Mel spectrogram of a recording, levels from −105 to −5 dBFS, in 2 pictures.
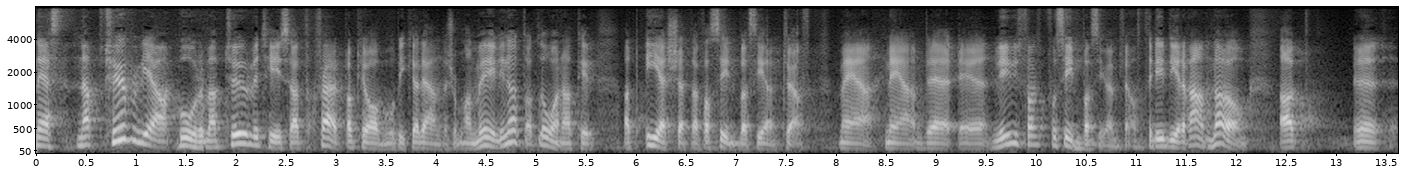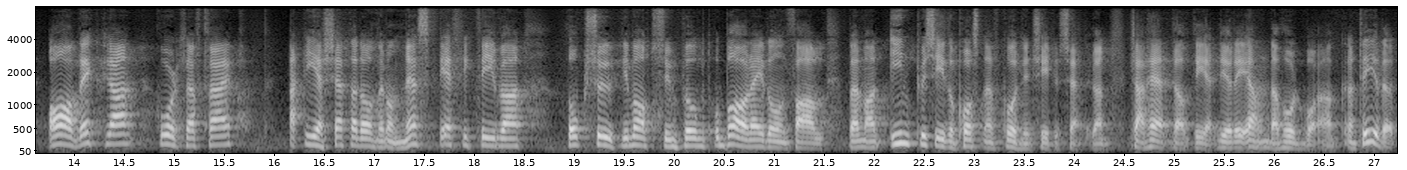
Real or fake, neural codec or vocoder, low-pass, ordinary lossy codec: fake; codec, 16 kHz, 0.5 kbps, FunCodec, trained on LibriTTS, 25 frames a second; none; none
